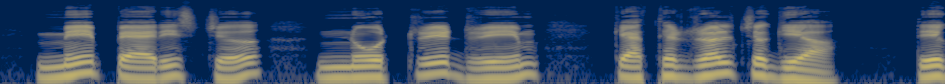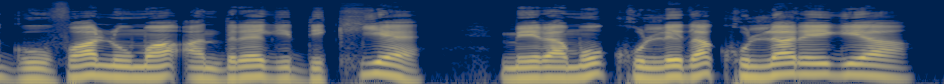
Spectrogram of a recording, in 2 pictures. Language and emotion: Dogri, surprised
